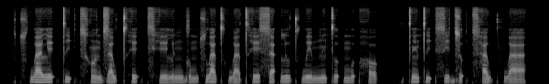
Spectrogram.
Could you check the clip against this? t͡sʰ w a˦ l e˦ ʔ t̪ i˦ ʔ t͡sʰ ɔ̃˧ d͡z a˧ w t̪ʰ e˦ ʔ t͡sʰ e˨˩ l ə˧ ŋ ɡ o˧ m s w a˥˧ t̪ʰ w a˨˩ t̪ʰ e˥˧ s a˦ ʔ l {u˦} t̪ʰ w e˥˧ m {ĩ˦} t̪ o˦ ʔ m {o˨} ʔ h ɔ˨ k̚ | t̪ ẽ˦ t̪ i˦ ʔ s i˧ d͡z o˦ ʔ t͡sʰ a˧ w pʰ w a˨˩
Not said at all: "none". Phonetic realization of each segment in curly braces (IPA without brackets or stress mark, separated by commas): u˦, ĩ˦, o˦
